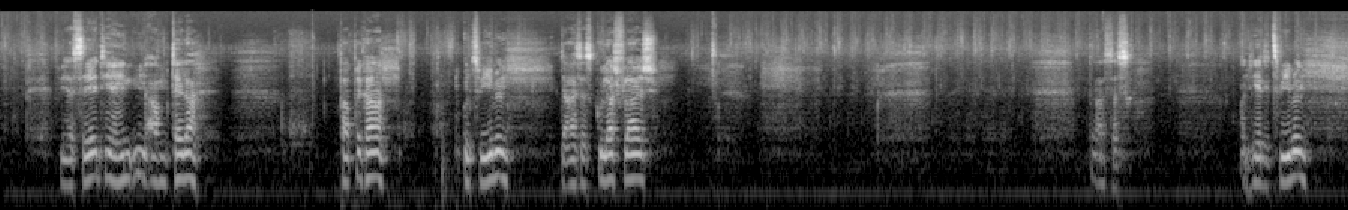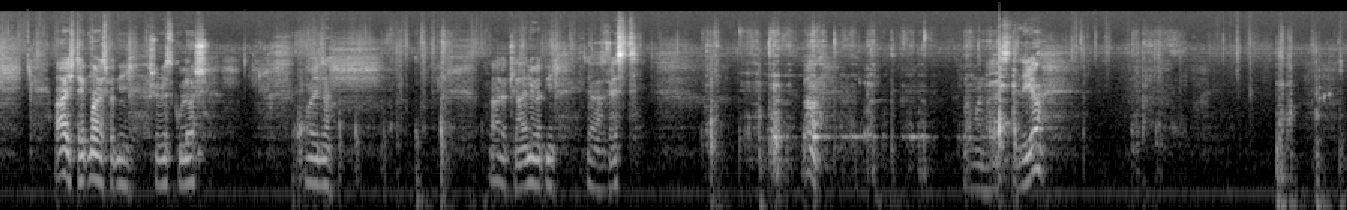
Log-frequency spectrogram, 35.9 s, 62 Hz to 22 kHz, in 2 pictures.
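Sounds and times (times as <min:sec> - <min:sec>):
faint steady hum: 0:00.0 - 0:35.9
hands rolling dough: 0:09.1 - 0:18.4, 0:21.6 - 0:26.4.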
